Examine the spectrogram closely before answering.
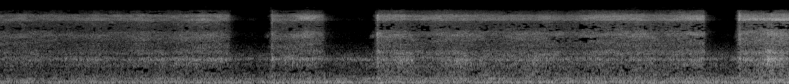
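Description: Iwata spray gun hissing steadily as it sprays waterborne paint with the regulator at 20 PSI. The hiss stops briefly three times: about two and a half seconds in, again a second later, and near the end.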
